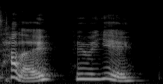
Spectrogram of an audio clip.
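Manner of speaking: nervous, jittery tone. Narrating a scene, a character rocks a cradle and greets a stranger, nervous. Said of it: "rocks the cradle a bit nervously and goes".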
